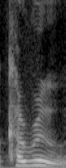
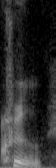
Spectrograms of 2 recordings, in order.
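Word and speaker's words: Crewe: Madame Pascal pronounced it as if it were Karu instead of crew.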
